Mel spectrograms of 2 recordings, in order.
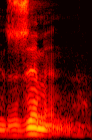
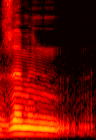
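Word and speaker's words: זימון: what they call the zemen a zemen is the yiddish pronunciation for las min las means to invite so and if you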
